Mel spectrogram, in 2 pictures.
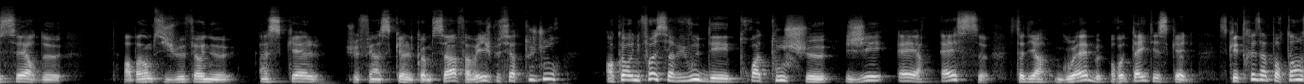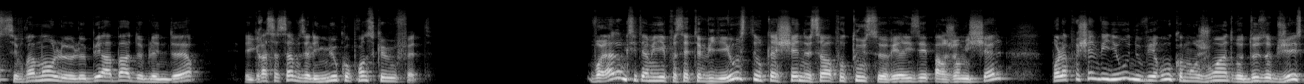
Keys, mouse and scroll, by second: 0.1-1.6 middle drag, 1.6 click, 3.2 s, 5.7-26.0 middle drag, 12.6-13.0 scroll up 2, 13.0-13.5 scroll down 2, 13.5 scroll down 1.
